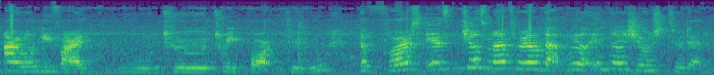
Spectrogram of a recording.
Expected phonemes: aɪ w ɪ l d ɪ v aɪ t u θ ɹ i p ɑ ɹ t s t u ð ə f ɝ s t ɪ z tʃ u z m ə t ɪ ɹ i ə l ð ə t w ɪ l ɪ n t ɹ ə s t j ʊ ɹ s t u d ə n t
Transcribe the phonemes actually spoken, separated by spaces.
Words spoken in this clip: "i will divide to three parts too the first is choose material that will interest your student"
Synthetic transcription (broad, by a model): aɪ w ɪ l d ɪ v aɪ t u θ ɹ i p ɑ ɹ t t u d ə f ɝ s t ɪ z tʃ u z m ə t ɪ ɹ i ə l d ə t w ɪ l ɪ n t ə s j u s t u d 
